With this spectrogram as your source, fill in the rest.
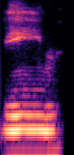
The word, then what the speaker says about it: Wien: named wilhelm veen so this is german ws are pronounced with v's so he his he said his last name veen um i've heard this pronounced just as often weans law because you know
